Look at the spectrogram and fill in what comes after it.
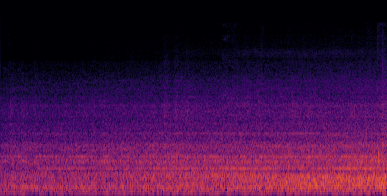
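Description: Himgiri Express passenger train approaching the station, its rumble and a steady hum growing louder as it nears.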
